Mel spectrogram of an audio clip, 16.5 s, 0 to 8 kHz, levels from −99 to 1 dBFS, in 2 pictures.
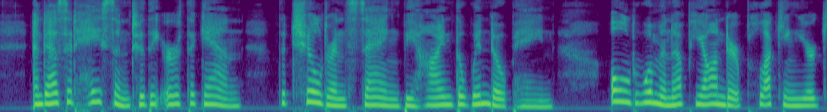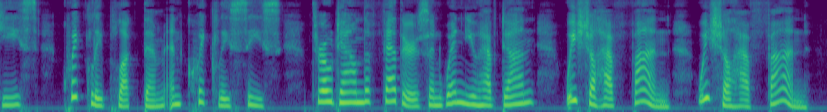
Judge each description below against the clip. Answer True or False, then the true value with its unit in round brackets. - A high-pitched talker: True (215 Hz)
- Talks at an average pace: True (165 wpm)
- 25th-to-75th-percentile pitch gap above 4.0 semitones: True (5.3 semitones)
